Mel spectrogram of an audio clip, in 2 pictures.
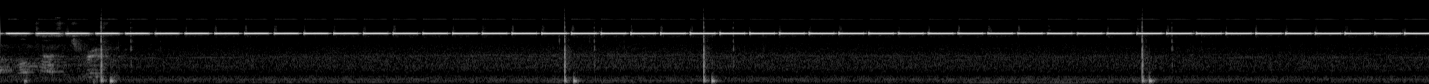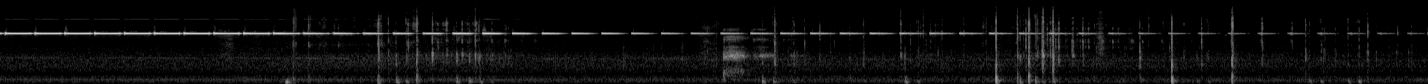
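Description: A high-pitched audio feedback tone from a speaker-to-microphone loop, pulsing rapidly several times a second like a repeating echo. It holds steady and loud, then about two-thirds of the way through it starts fading away pulse by pulse.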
